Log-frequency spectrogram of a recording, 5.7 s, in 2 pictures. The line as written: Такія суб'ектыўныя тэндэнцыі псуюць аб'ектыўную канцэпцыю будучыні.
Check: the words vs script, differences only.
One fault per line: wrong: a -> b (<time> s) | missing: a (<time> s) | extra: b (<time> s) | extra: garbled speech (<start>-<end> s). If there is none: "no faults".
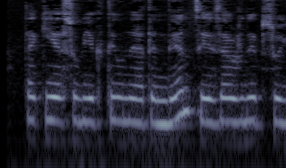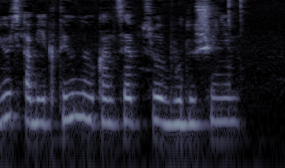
extra: заўжды (2.2 s)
